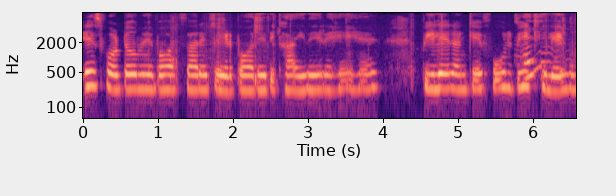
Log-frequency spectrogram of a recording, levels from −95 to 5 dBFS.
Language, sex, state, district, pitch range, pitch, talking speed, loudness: Hindi, female, Rajasthan, Jaipur, 220-240 Hz, 230 Hz, 165 wpm, -16 LUFS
